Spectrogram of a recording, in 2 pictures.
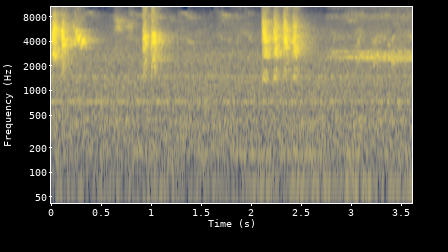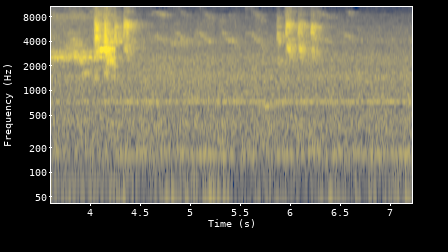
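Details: Colony of sparrows at a temple in MSJ College, Bharatpur, Rajasthan. Scattered bursts of sharp high chirping are separated by pauses, with a faint drawn-out whistle in between and a constant low hum.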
